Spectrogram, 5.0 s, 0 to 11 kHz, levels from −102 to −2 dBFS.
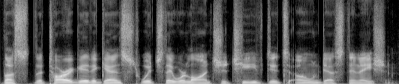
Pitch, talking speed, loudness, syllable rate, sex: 95 Hz, 145 wpm, -19 LUFS, 4.5 syllables/s, male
